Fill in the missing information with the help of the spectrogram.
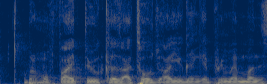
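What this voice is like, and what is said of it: Hoarse, strained voice. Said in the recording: “a lot of yelling for my part ... So my voice is gone. That's why I sound like this.”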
